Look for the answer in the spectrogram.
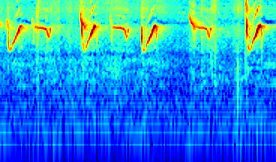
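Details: Bar-winged prinia singing loudly as a tutor for other birds: clear V-shaped sweeping chirps each followed by a level whistled note, repeated roughly every half second in a clean recording.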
